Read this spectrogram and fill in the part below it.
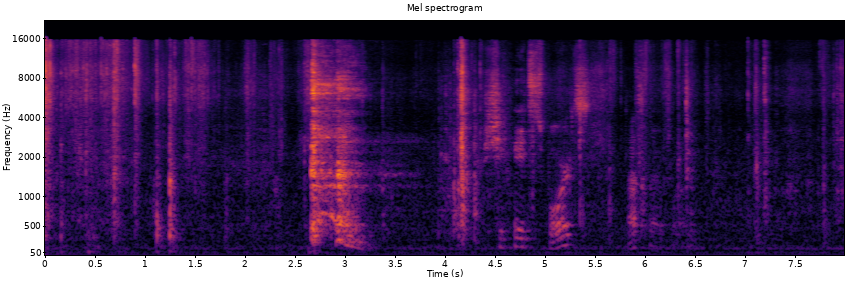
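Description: Foil packaging crinkles and rustles as it is torn open.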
